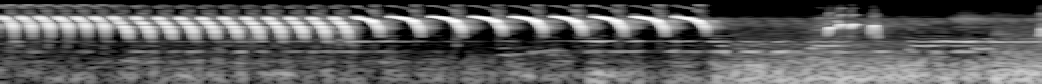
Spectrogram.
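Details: Canary song recorded as training material for other birds: rapid bright notes repeated about nine per second, then slower, loud down-slurred whistles at a steady pace, ending with a few scattered chirps over faint background hiss.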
